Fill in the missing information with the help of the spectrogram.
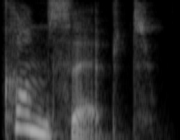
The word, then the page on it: concept: British English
